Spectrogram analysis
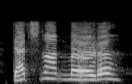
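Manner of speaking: high, indignant mimicked protest; put-on voice of objection; mock defender. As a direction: parody someone excusing their politician.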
